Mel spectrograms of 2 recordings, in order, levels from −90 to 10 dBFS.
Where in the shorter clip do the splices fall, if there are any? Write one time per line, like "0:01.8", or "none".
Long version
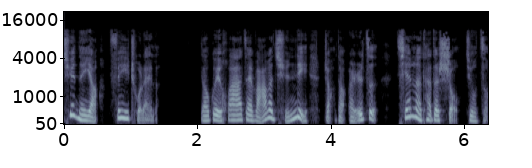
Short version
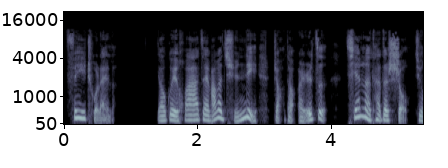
0:02.2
